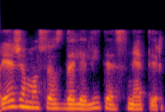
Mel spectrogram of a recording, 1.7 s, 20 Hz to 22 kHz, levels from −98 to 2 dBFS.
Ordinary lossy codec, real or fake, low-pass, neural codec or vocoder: MP3, 48 kbps; real; 7.2 kHz; none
